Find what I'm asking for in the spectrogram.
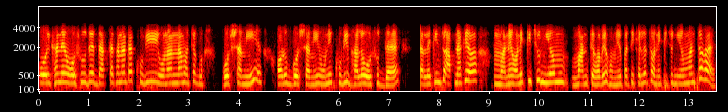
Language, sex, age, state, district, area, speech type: Bengali, female, 45-60, West Bengal, South 24 Parganas, rural, conversation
